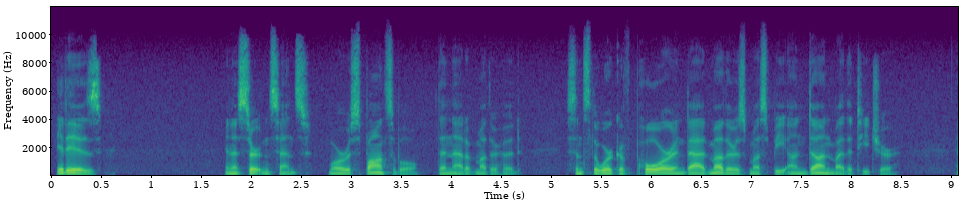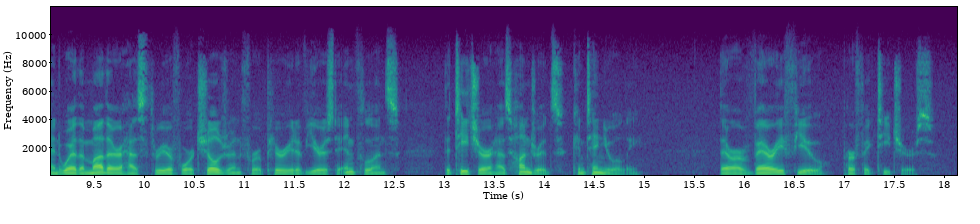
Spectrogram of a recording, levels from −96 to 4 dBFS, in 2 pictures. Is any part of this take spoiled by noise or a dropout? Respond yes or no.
no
